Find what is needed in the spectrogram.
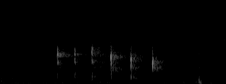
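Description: Small tabletop game pieces clicking on the gaming table: a quick run of about six light clicks, starting about half a second in and lasting about a second.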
